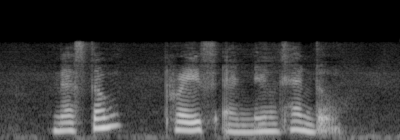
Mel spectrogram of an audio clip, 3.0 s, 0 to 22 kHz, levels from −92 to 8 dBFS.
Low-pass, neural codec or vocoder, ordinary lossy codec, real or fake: 7.2 kHz; codec, 44.1 kHz, 2.6 kbps, DAC; none; fake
